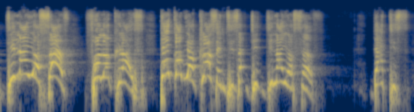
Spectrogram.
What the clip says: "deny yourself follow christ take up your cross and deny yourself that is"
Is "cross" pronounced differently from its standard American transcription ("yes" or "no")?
yes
